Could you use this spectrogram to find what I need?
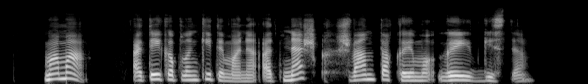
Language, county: Lithuanian, Vilnius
